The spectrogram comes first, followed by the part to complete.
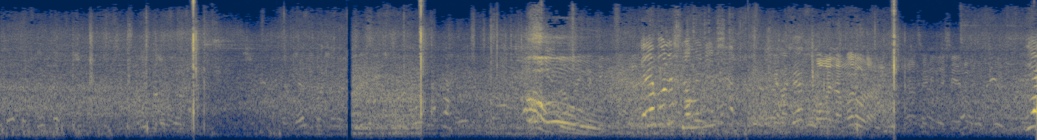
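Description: Sharp single cracks of a cricket bat striking the ball, three of them a few seconds apart, over a background of voices. From about halfway through, loud calling voices.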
